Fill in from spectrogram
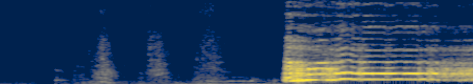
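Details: Leghorn rooster starts a crow after faint rustles and soft low sounds, a sudden loud harmonic call rising slightly and then holding level, cut off as the recording ends.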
